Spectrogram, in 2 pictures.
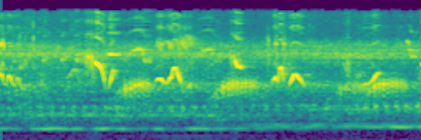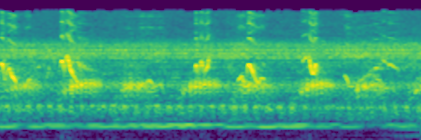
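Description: Songbirds chirping and singing: many quick high chirps, with a short note repeated about twice a second from about a second in. Steady low tones sit underneath.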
